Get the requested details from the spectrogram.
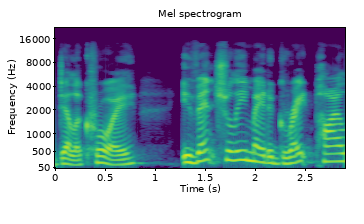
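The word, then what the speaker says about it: Delacroix: Jones and Dicky delaqua the villagers pronounced this name delacroy eventually made a great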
